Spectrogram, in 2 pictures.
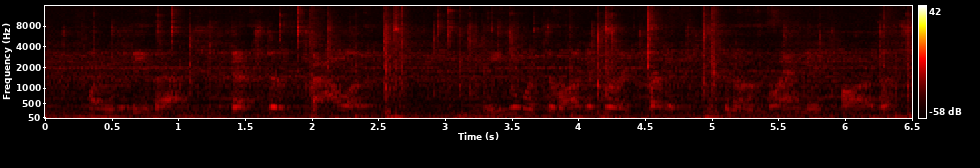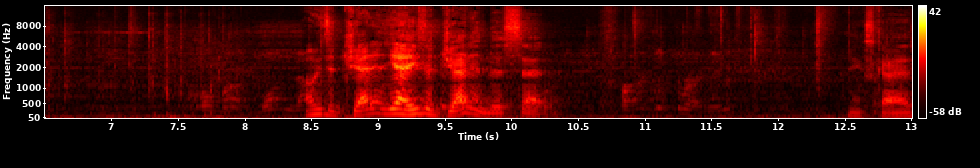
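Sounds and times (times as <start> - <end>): computer keyboard typing: 0.4 - 5.2, 6.3 - 7.9.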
